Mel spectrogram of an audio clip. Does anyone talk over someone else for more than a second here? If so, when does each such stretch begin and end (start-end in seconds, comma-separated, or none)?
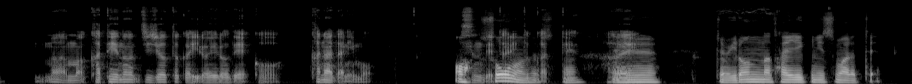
4.6-6.2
